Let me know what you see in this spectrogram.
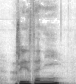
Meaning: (noun) 1. verbal noun of řídit 2. driving (of a car) 3. steering 4. management 5. control (of a machine or system); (adjective) animate masculine nominative/vocative plural of řízený
- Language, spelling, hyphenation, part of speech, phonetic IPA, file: Czech, řízení, ří‧ze‧ní, noun / adjective, [ˈr̝iːzɛɲiː], Cs-řízení.ogg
